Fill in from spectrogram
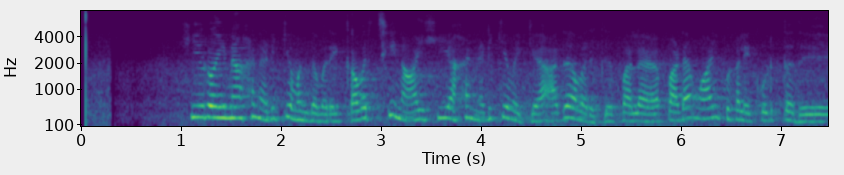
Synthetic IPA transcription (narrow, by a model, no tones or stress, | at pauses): hiːɾoːjɪnaːɣɐnɐɽɪkːɐʋɐnd̪ɐʋɐɾɐɪkːɐʋɐɾt͡ʃːinaːjɣɪjaːɣɐnɐɽɪkːɐʋɐɪkːɐʔɐðɯɐʋɐɾɯkːɯpɐlɐpɐɽɐʋaːjpːɯɣɐɭɐɪkːɔɽɯt̪ːɐðɯ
